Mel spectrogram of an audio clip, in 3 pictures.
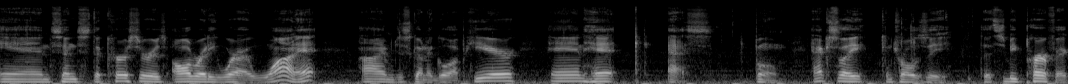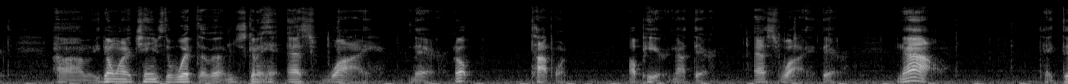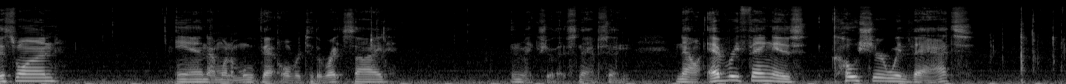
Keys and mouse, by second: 6.3 s, 9.0 ctrl+z, 13.5 s, 18.1 s, 22.3-25.0 drag, 25.0 g, 30.6 a, 31.5 l.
